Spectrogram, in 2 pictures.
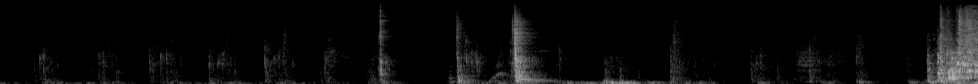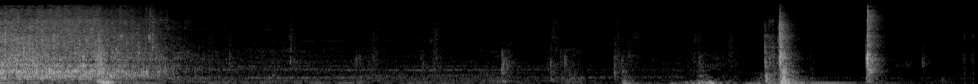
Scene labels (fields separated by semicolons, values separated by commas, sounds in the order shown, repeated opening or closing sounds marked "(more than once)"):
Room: bathroom; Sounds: footsteps, light switch, door (more than once), toilet flushing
